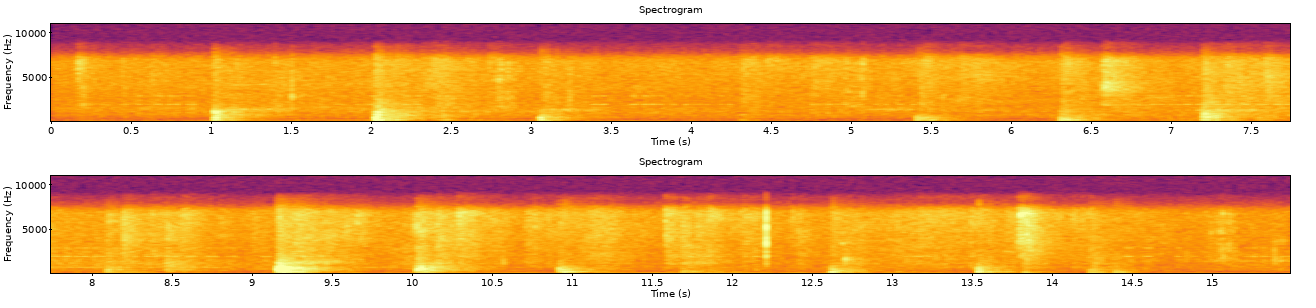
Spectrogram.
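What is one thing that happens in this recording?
Footsteps thud on a wooden floor in an empty, echoing room.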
